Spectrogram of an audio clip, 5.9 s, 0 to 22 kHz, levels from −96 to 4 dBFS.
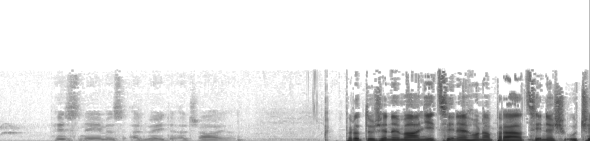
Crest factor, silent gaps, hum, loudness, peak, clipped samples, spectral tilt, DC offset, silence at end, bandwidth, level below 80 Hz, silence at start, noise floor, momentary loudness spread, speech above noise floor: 22 dB; none; none; -18 LUFS; 0 dBFS; under 0.1%; -5 dB/octave; under 0.1%; 0 s; 11.5 kHz; -42 dBFS; 0.6 s; -65 dBFS; 7 LU; 45 dB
